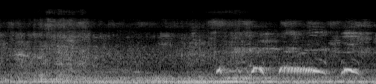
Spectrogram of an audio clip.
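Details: Spotted dove in Vietnam calling, a single soft cooing phrase midway: two short coos, a longer drawn-out note, then a final short coo, over a steady low rumble of passing traffic.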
